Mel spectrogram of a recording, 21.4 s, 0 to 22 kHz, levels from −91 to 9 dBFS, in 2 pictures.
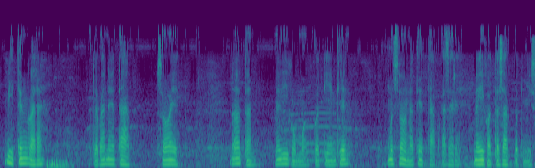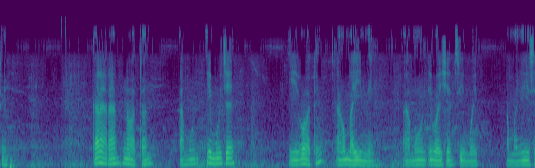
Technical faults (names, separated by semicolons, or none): Bluetooth SBC compression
